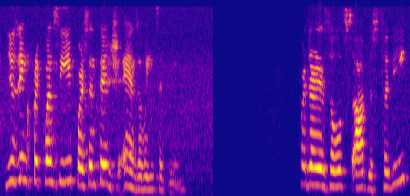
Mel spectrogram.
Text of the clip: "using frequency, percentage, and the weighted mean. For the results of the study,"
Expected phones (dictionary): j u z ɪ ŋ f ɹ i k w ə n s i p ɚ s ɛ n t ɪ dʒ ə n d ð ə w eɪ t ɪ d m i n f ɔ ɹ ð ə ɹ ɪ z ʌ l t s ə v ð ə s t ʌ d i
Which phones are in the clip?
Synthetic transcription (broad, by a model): j u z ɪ ŋ f ɹ i k w ə n s i p ɚ s ɛ n t ɪ dʒ ə n d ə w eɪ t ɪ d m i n f ɔ ɹ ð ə ɹ ɪ z ʌ l t s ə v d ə s t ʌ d i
